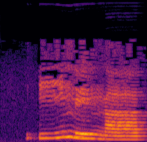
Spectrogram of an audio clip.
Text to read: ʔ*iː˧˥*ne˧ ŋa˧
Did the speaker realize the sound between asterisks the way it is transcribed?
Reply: yes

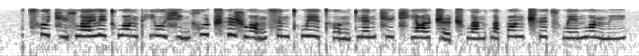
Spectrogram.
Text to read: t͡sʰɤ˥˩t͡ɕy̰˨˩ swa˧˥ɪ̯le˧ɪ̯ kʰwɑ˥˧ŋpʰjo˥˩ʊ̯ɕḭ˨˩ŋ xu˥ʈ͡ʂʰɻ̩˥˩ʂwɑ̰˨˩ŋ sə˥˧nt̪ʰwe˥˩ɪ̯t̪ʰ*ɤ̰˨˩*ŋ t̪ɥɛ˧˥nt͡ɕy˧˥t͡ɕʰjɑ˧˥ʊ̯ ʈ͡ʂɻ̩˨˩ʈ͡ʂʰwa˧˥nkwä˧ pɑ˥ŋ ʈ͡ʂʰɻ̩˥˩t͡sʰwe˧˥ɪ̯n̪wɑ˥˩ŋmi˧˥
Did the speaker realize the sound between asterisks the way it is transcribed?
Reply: yes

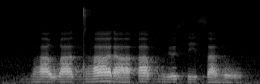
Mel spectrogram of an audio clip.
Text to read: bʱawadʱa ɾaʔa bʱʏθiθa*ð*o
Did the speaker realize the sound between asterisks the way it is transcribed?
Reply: yes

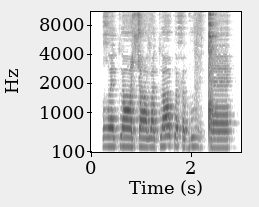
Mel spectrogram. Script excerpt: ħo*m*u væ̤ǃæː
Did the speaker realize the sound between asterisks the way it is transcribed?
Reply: no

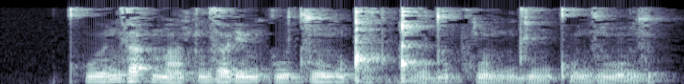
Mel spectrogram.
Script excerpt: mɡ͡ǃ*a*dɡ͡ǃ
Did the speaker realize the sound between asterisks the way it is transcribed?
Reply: yes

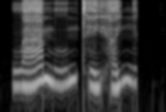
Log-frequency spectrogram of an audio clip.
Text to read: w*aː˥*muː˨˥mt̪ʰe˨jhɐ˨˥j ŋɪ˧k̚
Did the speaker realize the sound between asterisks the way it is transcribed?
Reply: no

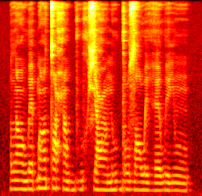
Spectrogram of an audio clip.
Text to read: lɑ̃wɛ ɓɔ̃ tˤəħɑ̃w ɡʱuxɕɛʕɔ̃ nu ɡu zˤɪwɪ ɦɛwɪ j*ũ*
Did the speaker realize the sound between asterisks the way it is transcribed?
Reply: yes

